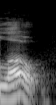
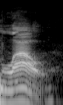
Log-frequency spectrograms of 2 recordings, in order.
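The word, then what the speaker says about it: Lowe: triple relic an autograph not to be confused with with Brandon Lao if that still cracks me up to this day low and Lao spelled the same on the same team as well raised bill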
